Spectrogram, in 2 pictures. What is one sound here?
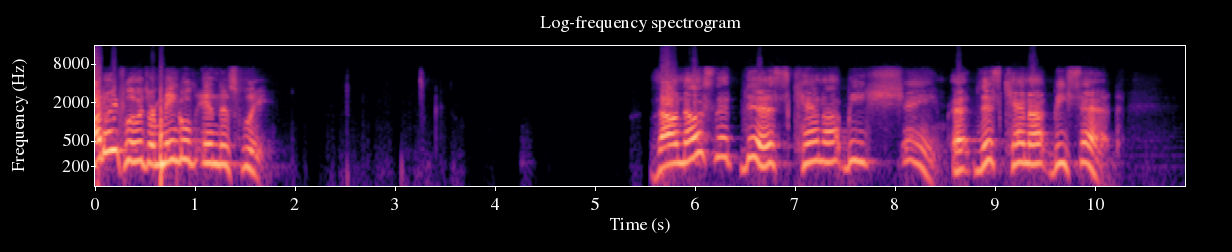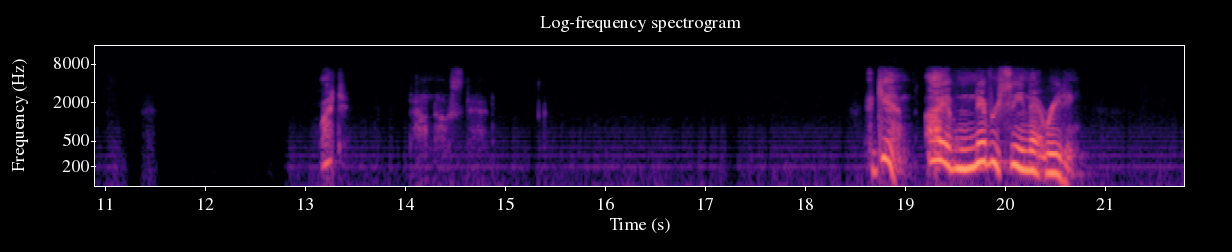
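A woman speaks calmly into a nearby microphone, pausing between phrases.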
